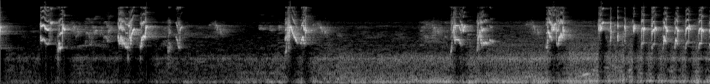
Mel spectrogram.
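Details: Young lovebird singing steadily, used as a lure to stimulate other lovebirds to sing; shrill, scratchy chirp bursts in short clusters with brief pauses, ending in a fast rattling run of rapid notes.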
